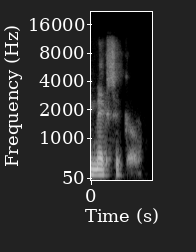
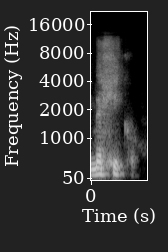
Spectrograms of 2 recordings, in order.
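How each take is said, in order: First: It is said with an English pronunciation. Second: It is said with a Spanish pronunciation. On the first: "But in English, we say Mexico" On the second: "if you were to read it in Spanish, it would be Mexico"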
